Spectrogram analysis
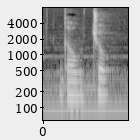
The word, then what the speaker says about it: gaucho: Hablamos de vida pastoril, de campagas, de la etimología brasilera de la palabra gaucho, que algunos viejos orientales también pronuncian gauchó.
